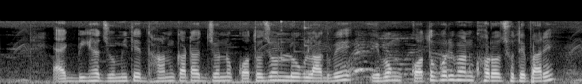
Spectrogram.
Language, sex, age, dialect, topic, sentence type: Bengali, male, 18-24, Standard Colloquial, agriculture, question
